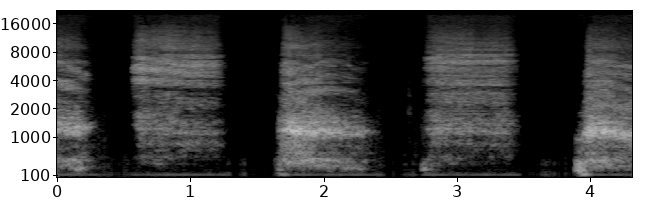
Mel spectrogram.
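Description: Heavy breathing in and out during squats in a wall ball workout, five forceful, breathy bursts in a steady rhythm separated by short pauses, with no talking.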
